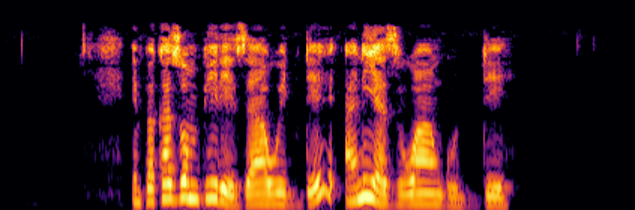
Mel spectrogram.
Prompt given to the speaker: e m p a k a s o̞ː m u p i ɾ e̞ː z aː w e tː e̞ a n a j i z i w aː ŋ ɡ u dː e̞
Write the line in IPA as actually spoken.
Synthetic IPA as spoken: e m p a k a z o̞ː m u p i ɾ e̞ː z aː w e dː e̞ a n i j a z i w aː ŋ ɡ u dː e̞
